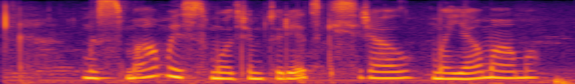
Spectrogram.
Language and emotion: Russian, positive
